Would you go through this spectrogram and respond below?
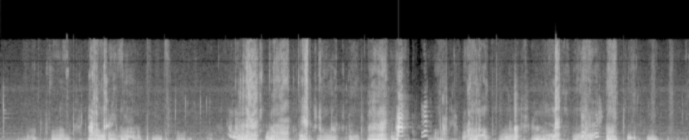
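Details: Westie puppies wrestling with their parents, a near-continuous run of rough growling and snarling in pulsing bursts, one brief high squeal in the middle, with scuffling indoors.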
